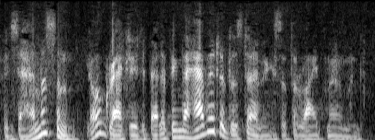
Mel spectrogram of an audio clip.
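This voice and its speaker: Low, dry, animated company chairman. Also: very fast. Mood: brisk, authoritative. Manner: dry, formal, authoritative. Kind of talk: radio drama acting. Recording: dull, slightly noisy radio recording.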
